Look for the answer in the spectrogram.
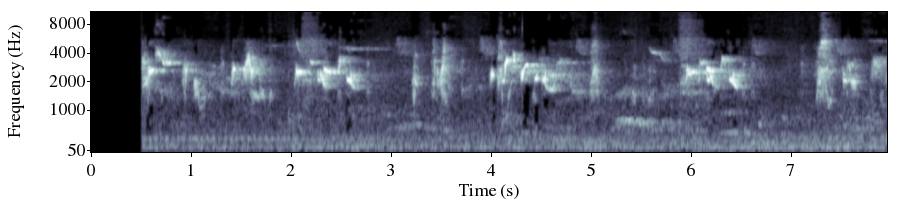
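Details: Red-whiskered bulbul singing: bright, warbling whistled phrases between 2 and 4k, delivered in short bursts roughly every second or two with brief pauses, over a faint low hum.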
